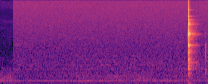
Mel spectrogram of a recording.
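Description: Faint steady hiss with a low hum, then near the end one sharp clink of a metal spoon against a ceramic plate as it scrapes up grated ginger.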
